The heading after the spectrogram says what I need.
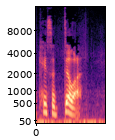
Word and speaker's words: quesadilla: The chinchilla eats a quesadilla. Janice laughs, her shoulders shaking. You so don't pronounce the L's in quesadilla.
